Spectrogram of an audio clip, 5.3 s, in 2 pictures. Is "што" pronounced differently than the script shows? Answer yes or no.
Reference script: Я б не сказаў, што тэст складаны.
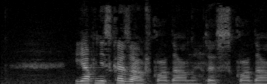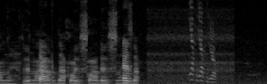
yes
